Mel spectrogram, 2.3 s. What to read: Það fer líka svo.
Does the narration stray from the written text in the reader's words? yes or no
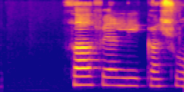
no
